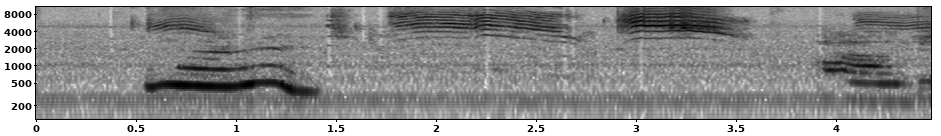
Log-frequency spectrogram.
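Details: Kittens being weighed by their foster carer on a Los Angeles live kitten cam. One clear drawn-out meow rises and bends down, followed by thin high-pitched squeaky mews and a shorter final meow, over a low background hum.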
